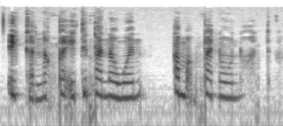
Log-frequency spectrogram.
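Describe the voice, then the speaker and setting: A woman acting as a wary, dutiful and soft-hearted young unmarried elder sister in an Ilocano radio drama, with earnest, expressive delivery. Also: sits high, moderate pace. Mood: doubtful, hurt.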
